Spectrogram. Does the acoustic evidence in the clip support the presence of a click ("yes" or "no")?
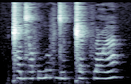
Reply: yes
